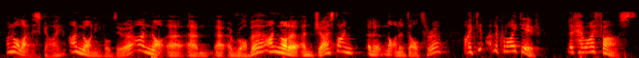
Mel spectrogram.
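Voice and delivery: a self-satisfied Pharisee showing off; boastful Pharisee. Acted. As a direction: puff yourself up, listing your virtues.

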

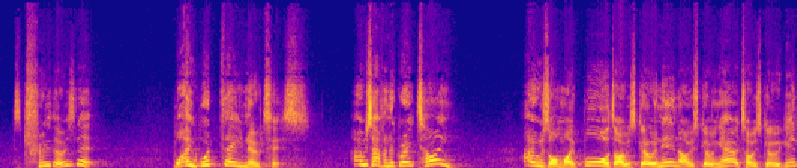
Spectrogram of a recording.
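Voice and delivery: animated, high-pitched arguing; high-pitched protest. Acted. Preacher conceding his friends' point to the congregation, high exasperated protest. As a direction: protest it high, rattling through the reasons.

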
